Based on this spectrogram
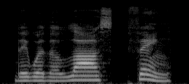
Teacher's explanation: They were the last thing we were thinking about.注意这个节奏啊 They were the last thing. Last 和 thing 这两个词要强调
